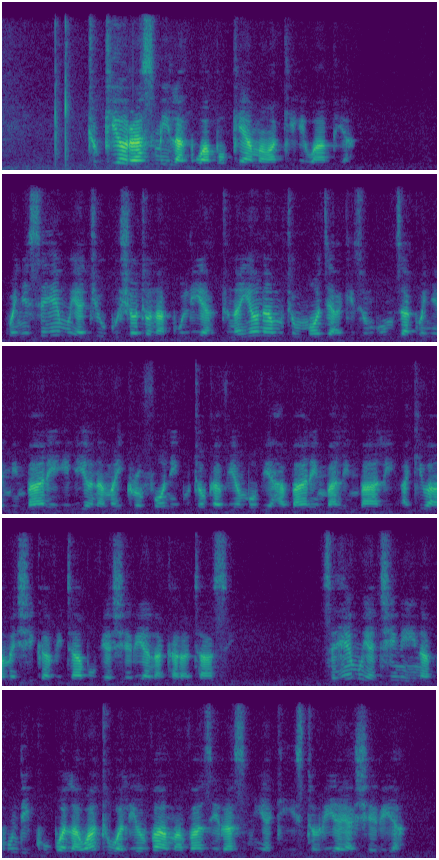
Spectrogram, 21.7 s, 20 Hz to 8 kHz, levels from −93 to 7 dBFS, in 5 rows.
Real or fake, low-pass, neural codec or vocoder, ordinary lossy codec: real; 7.2 kHz; none; AAC, 48 kbps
